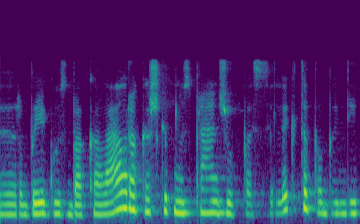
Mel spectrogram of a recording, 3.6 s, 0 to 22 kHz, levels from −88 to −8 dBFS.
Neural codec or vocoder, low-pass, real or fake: none; 7.2 kHz; real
